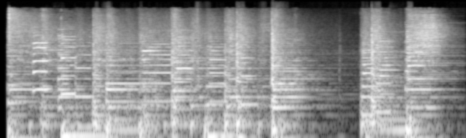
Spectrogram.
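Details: Band music with drum kit, bass and harmonic instruments plays throughout, with no animal sound.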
